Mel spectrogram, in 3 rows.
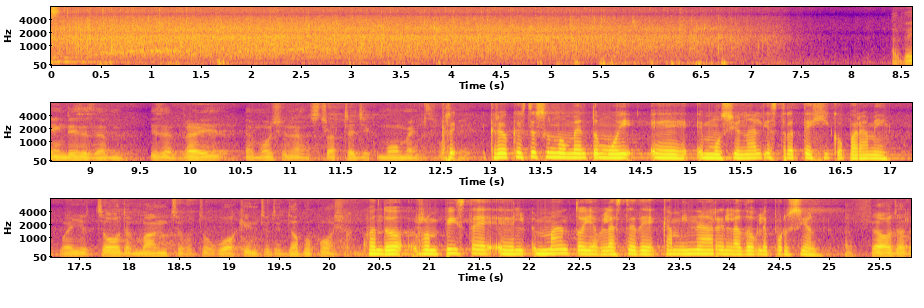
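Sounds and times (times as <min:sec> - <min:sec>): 
audience applause: 0:00.0 - 0:07.4
speech: 0:08.5 - 0:25.8.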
